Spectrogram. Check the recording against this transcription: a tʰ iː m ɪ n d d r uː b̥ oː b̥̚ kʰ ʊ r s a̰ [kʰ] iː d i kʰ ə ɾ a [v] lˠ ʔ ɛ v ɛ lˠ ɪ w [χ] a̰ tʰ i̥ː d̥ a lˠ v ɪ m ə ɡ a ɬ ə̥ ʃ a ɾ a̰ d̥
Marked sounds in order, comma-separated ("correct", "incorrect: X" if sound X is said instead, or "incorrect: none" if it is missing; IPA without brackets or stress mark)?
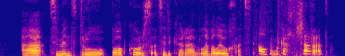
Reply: incorrect: tʰ, incorrect: ð, correct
